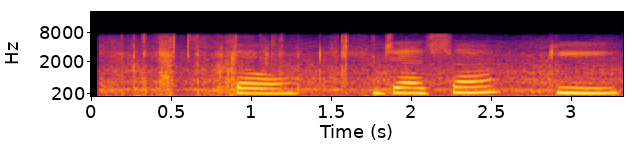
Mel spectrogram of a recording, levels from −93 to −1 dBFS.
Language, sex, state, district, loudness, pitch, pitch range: Hindi, female, Chandigarh, Chandigarh, -14 LUFS, 235 Hz, 230-250 Hz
